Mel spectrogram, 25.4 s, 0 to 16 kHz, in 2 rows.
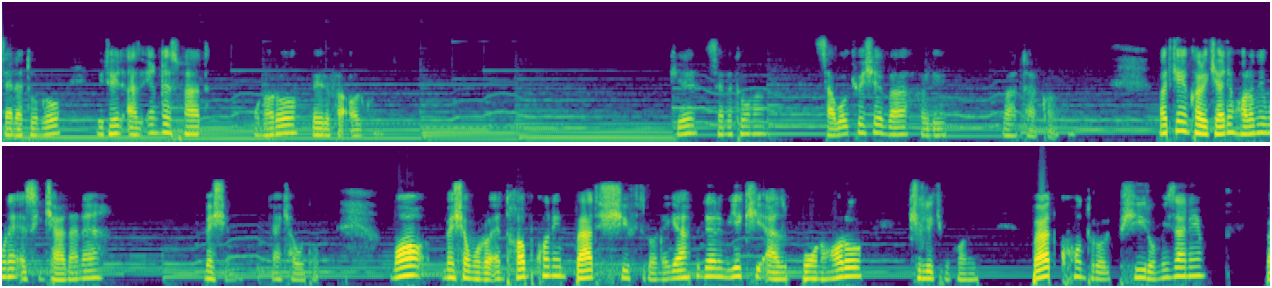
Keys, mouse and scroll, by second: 1.4-7.8 drag, 7.8 click, 8.1-14.2 middle drag, 13.2 click, 13.8 right click, 15.0-16.3 middle drag, 16.3-18.0 right drag, 20.5 right click, 23.5 ctrl+p.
